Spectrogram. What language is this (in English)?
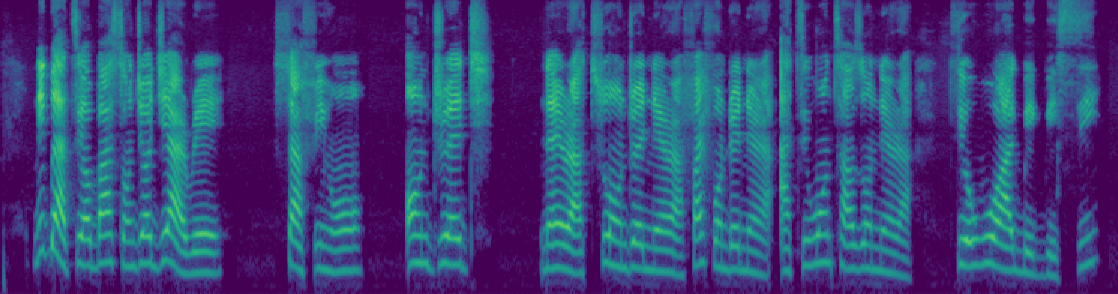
Yoruba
